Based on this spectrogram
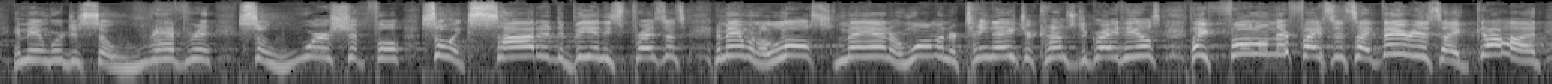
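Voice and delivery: high, building sermon crescendo; impassioned preaching. Real, not acted. Preaches at full force.

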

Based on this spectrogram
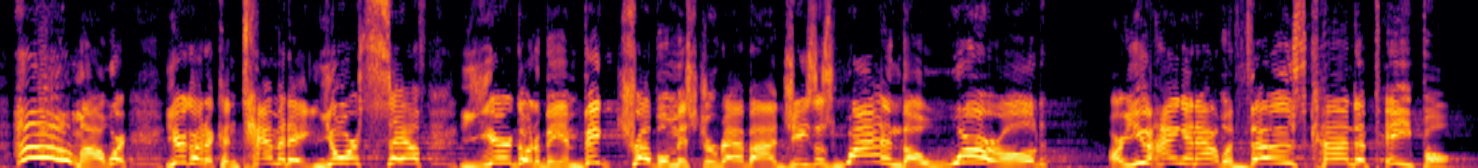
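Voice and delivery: loud, high-pitched mock horror; hammed-up outraged telling-off; scandalized Pharisee. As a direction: scold with exaggerated religious indignation. Acted Pharisees scolding Jesus.

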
